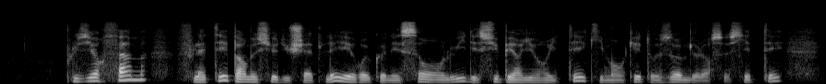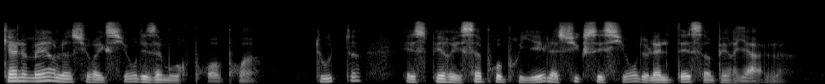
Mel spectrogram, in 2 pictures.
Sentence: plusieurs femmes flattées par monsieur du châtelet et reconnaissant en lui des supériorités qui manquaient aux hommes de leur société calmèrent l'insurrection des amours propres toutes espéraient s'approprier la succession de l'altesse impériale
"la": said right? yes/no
yes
